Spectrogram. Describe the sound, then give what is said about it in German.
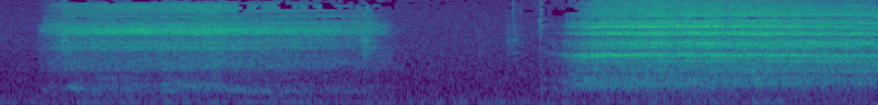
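Deep breathing during meditation: two long, airy breaths with a faint nasal rasp, the second stronger and louder than the first, separated by a short quiet pause. No talk. “Ich atme ganz tief in mein Herz.”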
